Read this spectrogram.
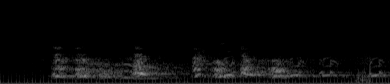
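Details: Sammy, a pet American Foxhound, sings along with his owner: a run of mid-pitched, wavering baying howls, broken into several swelling phrases over about three seconds, in a quiet indoor setting.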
